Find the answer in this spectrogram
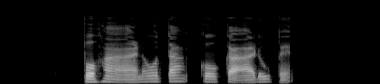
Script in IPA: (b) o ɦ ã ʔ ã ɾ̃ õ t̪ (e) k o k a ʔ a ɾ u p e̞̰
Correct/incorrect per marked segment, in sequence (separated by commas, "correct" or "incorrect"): incorrect, incorrect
